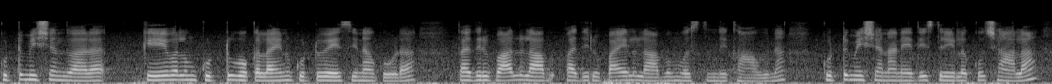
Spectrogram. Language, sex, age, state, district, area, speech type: Telugu, female, 30-45, Andhra Pradesh, Kurnool, rural, spontaneous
